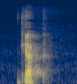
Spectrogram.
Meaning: 1. gap 2. gap (difference)
- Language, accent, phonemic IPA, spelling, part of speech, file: French, France, /ɡap/, gap, noun, LL-Q150 (fra)-gap.wav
